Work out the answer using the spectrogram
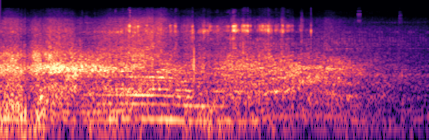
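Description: Pickup truck's engine idling with a steady low hum while a car passes on the road in the first couple of seconds. The sound fades away over the last few seconds.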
